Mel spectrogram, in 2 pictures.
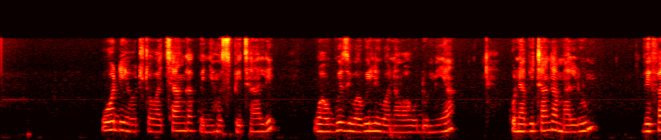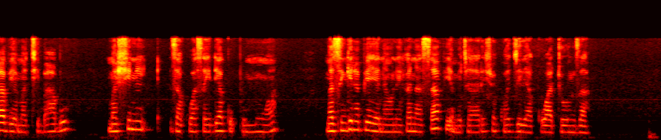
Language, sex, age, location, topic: Swahili, female, 25-35, Kisumu, health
